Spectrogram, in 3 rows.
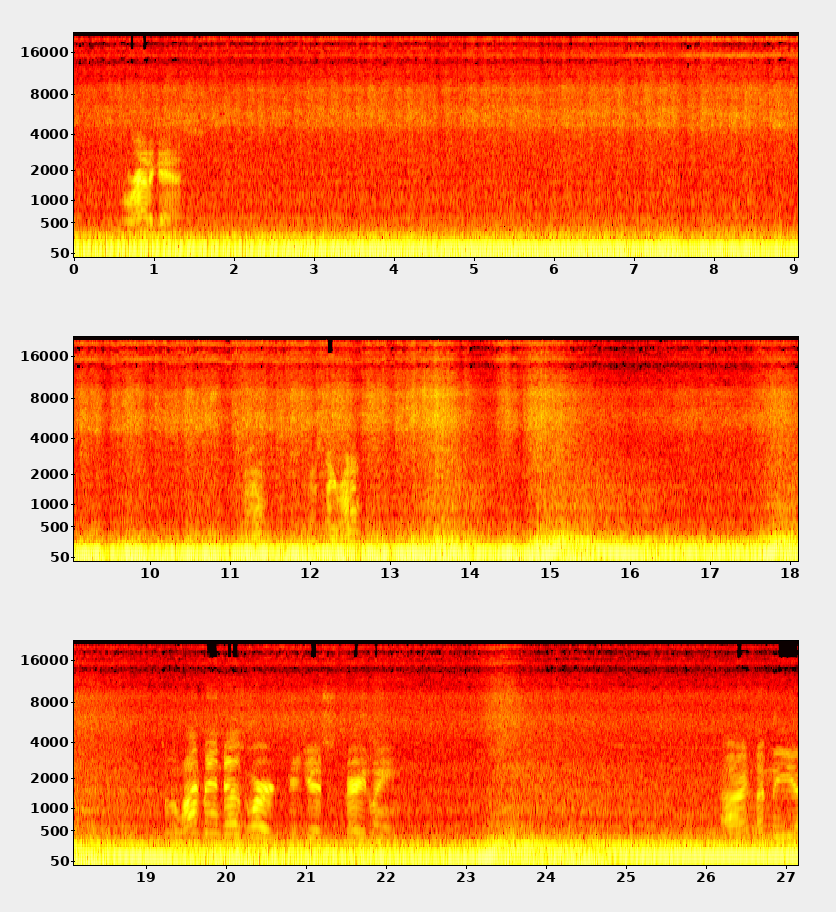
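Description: A supercharged Ford F150 V8 idles with a deep, loud rumble and revs up several times, the pitch rising and falling, while people talk intermittently over the engine.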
